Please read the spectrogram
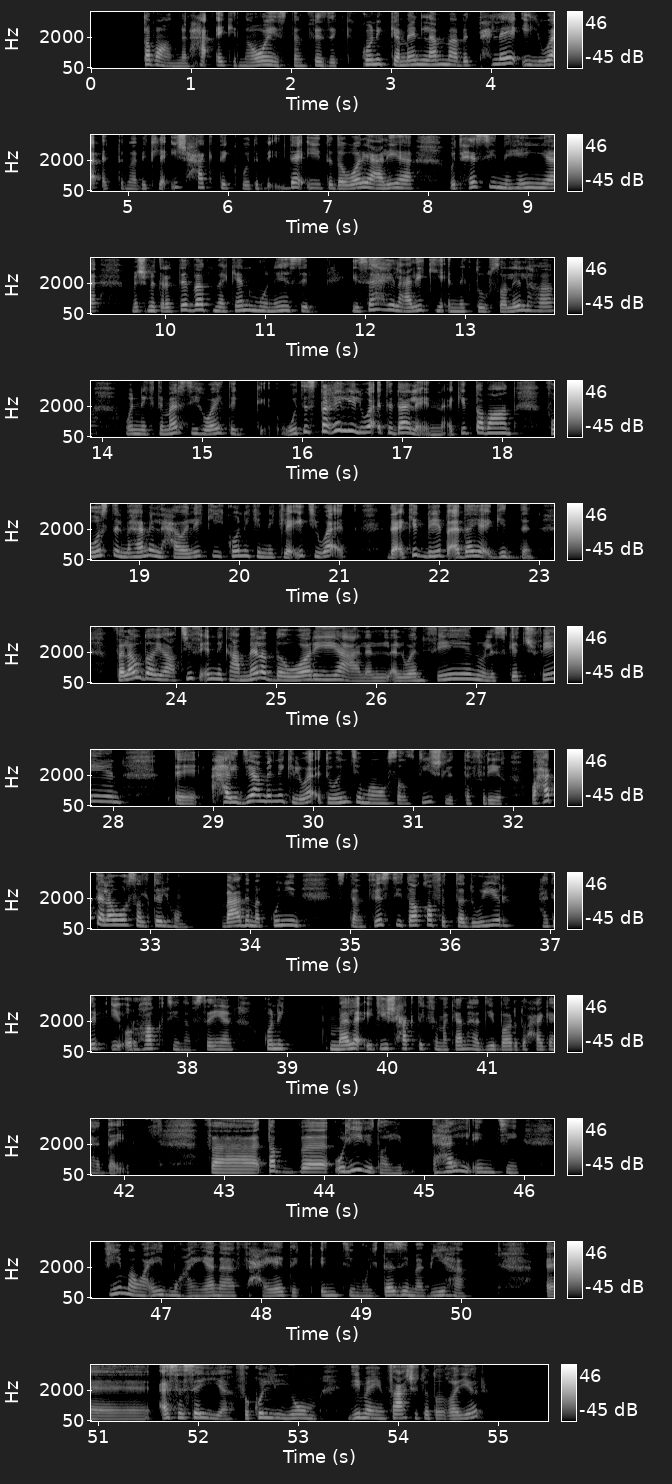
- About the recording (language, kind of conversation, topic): Arabic, advice, إزاي ألاقي وقت للهوايات والترفيه وسط الشغل والدراسة والالتزامات التانية؟
- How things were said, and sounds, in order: "بتلاقي" said as "بتحلاقي"; in English: "والsketch"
